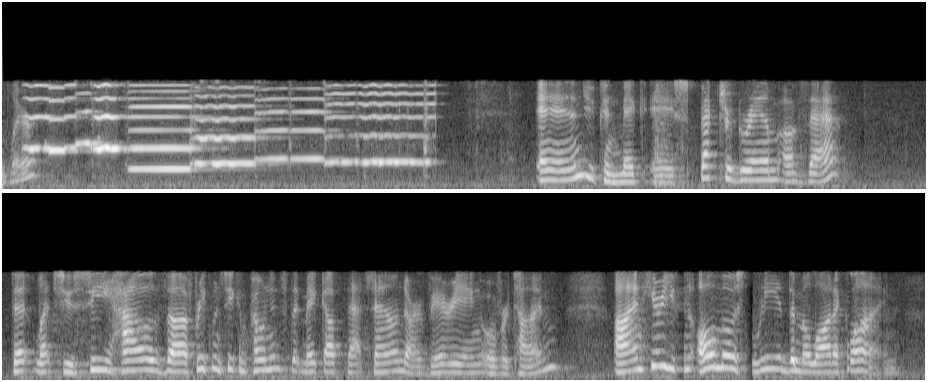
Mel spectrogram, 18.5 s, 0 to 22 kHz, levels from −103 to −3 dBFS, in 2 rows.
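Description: At 7.20 to 7.24 s and 7.86 to 7.92 s, short concealed packet loss leaves 20 ms and 40 ms holes. The receiver extends the preceding sound, heard as brief smears or wobbles. At 16.00 to 16.08 s and 16.68 to 16.76 s, a burst of packet loss drops about 60 ms each time, and the bridged sound fades as a held buzz or hiss before the audio resumes further on. Another 20 ms short concealed loss follows at 16.84 to 16.88 s. From 17.70 to 18.06 s, repeated packet loss punches four gaps, each up to 21 ms and together about a fifth of the span, producing choppy, robotic sound. All of this sits on a narrowband call path with nothing above 4 kHz, which fits G.711 mu-law.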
